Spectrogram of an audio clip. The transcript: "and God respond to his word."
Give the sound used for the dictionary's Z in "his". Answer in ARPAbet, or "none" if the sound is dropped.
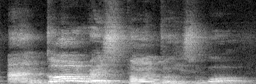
S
